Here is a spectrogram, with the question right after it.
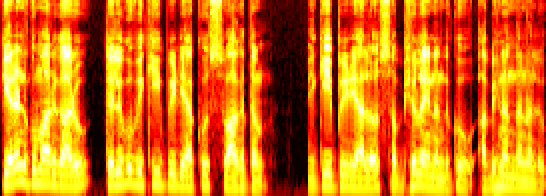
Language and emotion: Telugu, neutral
